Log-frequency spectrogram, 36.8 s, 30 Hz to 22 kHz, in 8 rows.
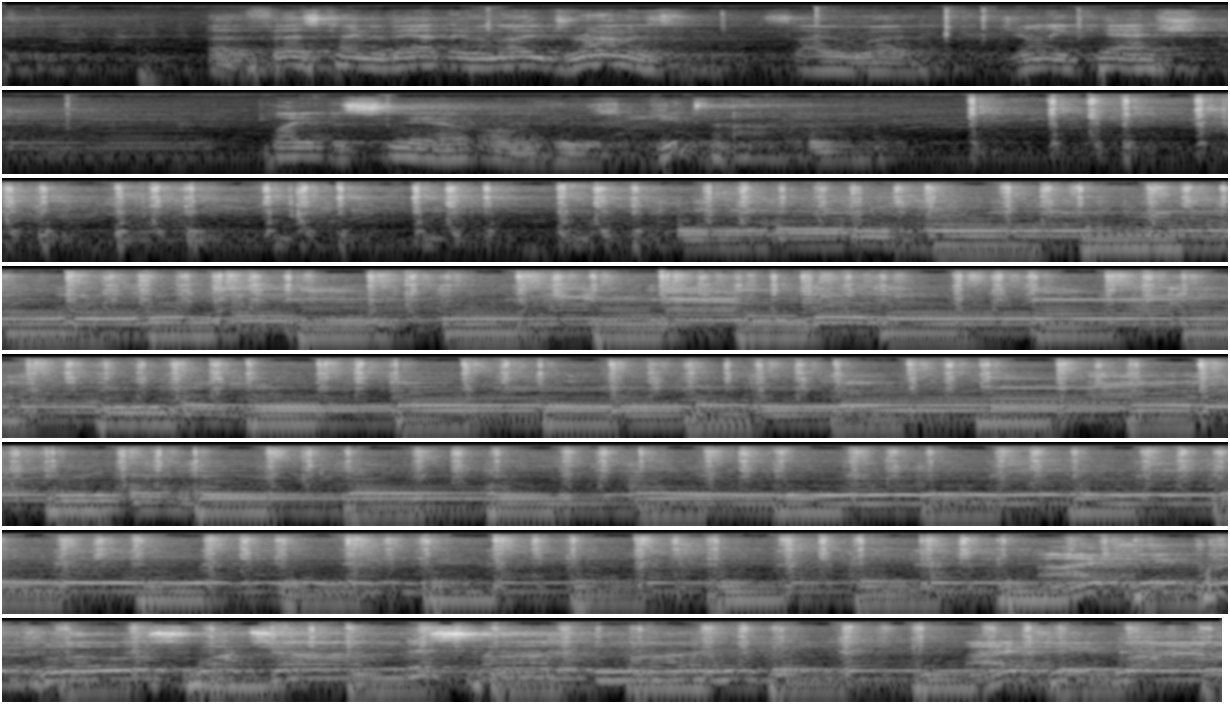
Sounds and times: Speech: 0.0 - 4.7, 5.6 - 8.3, 11.7 - 14.3
Bluegrass: 0.0 - 36.7
Traditional music: 7.6 - 36.7.

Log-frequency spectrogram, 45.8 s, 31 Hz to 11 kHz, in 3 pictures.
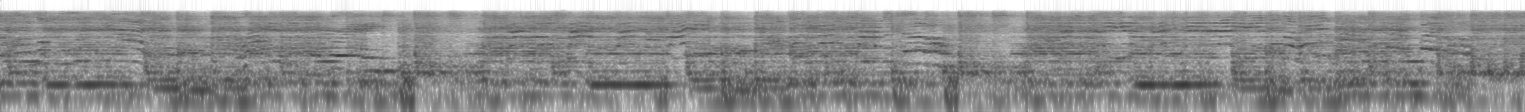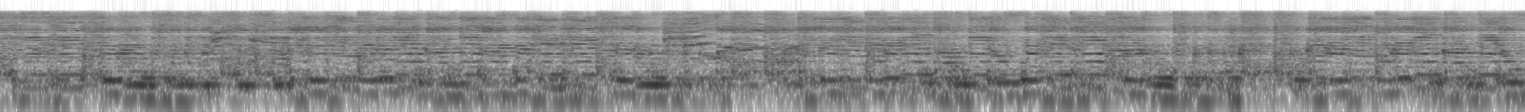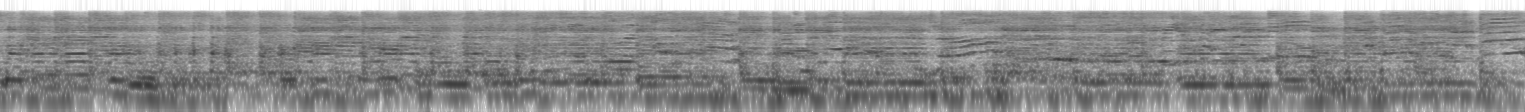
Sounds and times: Guitar: 0.0 - 45.7.

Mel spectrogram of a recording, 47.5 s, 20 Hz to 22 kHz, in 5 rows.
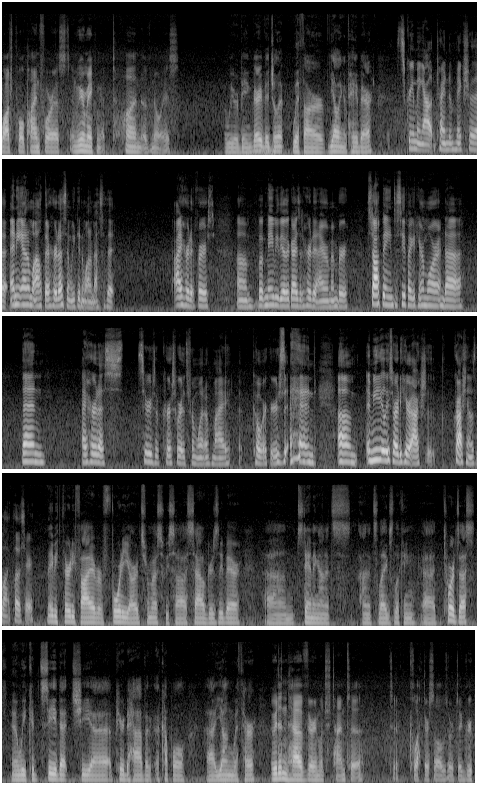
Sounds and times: Speech: 0.0 - 3.5, 4.5 - 7.4, 8.0 - 11.8, 12.9 - 18.7, 19.4 - 19.9, 20.6 - 45.2, 45.8 - 47.4.

